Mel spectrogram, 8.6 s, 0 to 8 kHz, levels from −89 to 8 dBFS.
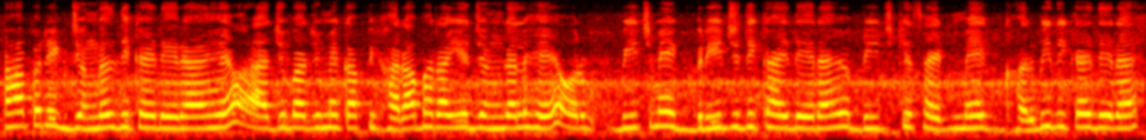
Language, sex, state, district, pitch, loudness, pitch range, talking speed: Hindi, female, Uttarakhand, Tehri Garhwal, 265 Hz, -19 LUFS, 255-285 Hz, 260 wpm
